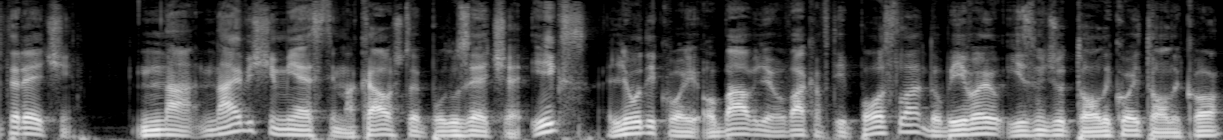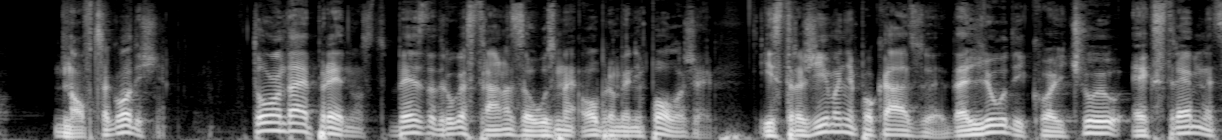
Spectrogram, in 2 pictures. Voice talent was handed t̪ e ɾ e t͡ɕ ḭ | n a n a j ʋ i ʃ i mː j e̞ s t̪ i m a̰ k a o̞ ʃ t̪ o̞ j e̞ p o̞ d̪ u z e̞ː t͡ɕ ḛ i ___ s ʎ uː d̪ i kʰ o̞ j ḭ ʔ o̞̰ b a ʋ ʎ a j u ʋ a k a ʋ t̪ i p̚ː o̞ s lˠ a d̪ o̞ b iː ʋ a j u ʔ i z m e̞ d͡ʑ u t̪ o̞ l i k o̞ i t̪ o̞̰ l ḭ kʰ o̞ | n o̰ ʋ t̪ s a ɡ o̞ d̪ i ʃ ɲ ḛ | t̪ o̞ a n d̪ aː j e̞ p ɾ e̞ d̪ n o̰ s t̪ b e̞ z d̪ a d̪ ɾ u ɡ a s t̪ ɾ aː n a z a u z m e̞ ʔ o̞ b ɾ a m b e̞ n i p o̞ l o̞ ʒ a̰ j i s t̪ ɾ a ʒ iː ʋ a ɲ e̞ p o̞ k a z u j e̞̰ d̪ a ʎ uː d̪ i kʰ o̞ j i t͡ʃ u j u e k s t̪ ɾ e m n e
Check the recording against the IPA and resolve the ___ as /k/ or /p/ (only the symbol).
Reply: k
